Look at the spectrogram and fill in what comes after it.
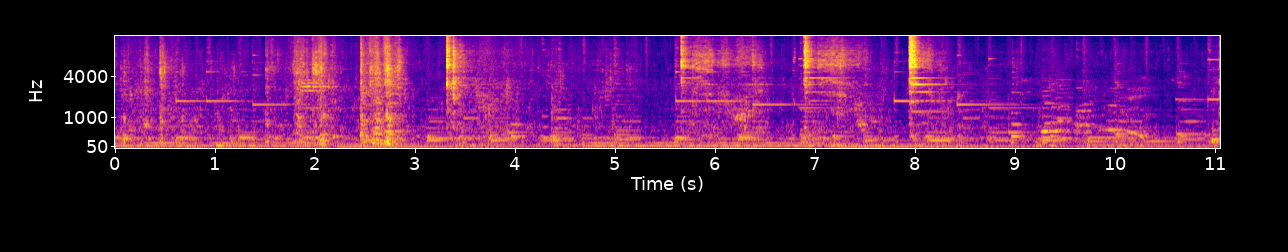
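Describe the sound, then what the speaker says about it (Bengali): Fried paneer pieces go into a capsicum curry in a pan and get stirred, with scattered metallic clinks and scrapes of a spoon against the pan, faint sizzling beneath, and someone talking quietly over the cooking. "আমি এবারে এর মধ্যে দিয়ে দেবো ভেজে রাখা পনিরের টুকরোগুলো"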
